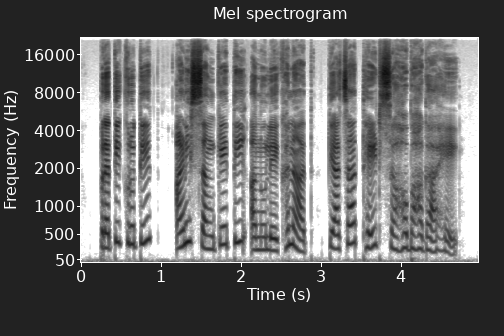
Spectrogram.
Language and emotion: Marathi, neutral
